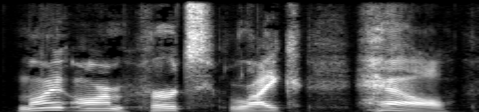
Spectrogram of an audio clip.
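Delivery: through gritted teeth. A man who has just entered the apartment answers a woman, through gritted teeth. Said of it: "he said through gritted teeth".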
